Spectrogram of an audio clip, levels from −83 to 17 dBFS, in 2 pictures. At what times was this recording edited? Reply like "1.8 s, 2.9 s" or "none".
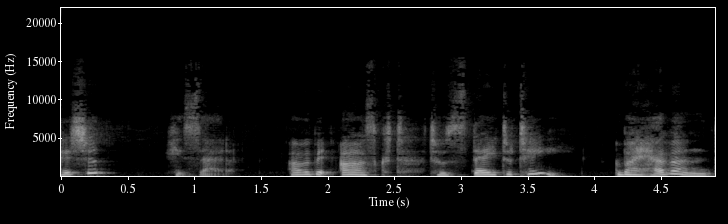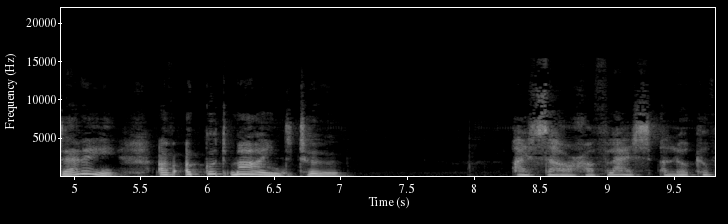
none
